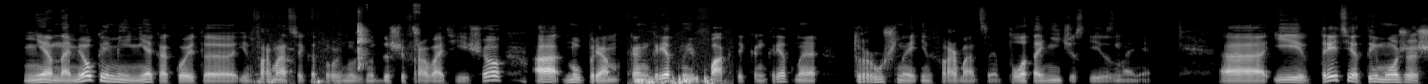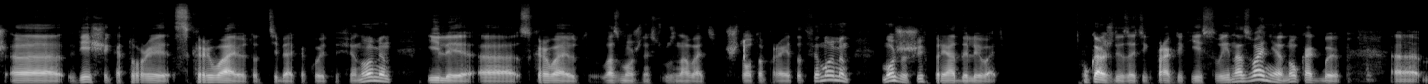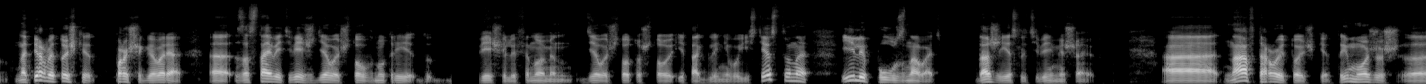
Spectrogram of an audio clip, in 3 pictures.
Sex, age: male, 30-49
